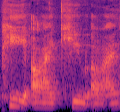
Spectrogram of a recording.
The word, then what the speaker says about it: PIQi: So this kefir water is by a company called PIQi, spelled P-I-Q-I, so I had to ask them how to pronounce it.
